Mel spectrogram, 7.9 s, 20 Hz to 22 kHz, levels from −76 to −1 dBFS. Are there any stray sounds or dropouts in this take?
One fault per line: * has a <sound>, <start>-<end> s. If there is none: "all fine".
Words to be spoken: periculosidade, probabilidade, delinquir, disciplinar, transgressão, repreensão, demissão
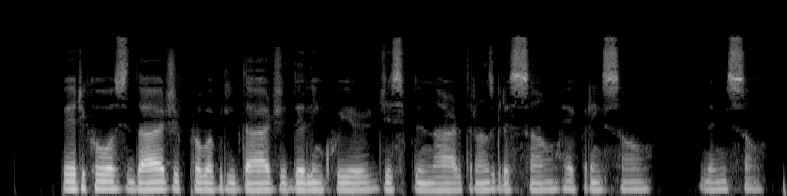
all fine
